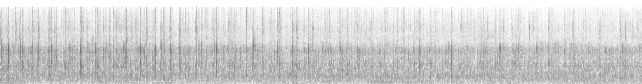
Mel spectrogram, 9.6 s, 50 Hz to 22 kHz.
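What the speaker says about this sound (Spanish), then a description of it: "yo los invito a hacer un minuto, pero un minuto de aplauso" An audience at a book launch at the 2025 Bogotá book fair keeps up sustained applause for Pope Francis, a continuous crackle of many hands at moderate distance, fairly soft and even.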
